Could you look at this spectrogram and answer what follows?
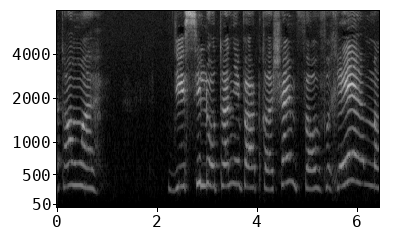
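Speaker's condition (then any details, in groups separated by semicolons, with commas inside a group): Ataxia; degenerative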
